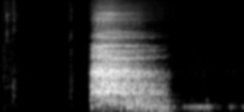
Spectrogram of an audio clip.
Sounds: Sigh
